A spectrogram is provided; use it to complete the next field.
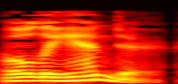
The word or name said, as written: oleander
